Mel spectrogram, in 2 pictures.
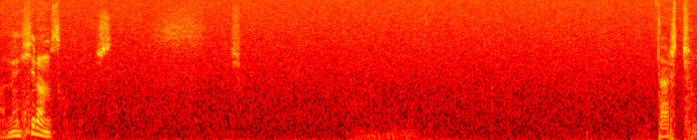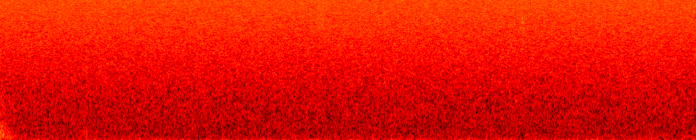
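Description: Trading cards slide and rustle as they are flipped through by hand.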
